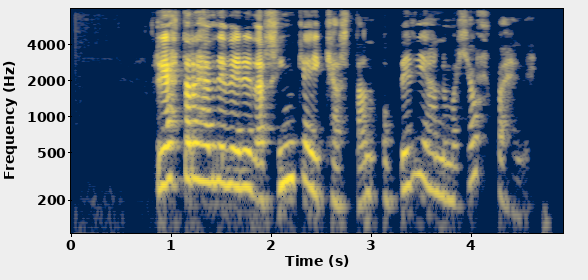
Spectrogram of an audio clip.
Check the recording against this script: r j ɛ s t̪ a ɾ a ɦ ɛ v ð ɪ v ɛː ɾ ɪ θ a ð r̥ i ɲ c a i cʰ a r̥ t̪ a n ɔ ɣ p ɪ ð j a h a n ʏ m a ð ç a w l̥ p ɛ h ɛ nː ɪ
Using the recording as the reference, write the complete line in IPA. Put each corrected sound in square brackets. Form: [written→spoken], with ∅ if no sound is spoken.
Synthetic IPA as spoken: r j ɛ [s→h] t̪ a ɾ a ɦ ɛ v ð ɪ v ɛː ɾ ɪ [θ→ð] a ð r̥ i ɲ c a i cʰ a r̥ t̪ a n ɔ ɣ p ɪ ð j a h a [n→nː] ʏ m a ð ç a w l̥ p [ɛ→a] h ɛ nː ɪ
